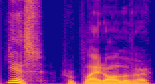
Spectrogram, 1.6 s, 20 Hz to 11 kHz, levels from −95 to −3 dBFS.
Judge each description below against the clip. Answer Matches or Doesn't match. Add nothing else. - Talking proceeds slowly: Matches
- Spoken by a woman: Doesn't match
